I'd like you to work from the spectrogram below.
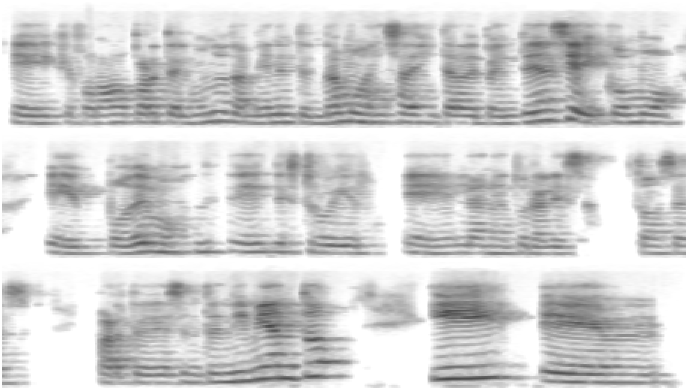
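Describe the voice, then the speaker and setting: A woman's voice: a little high, moderate pace, darkish tone, reverberant. A woman with an Argentine Spanish accent giving a class lecture, thinking aloud with many fillers and restarts.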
